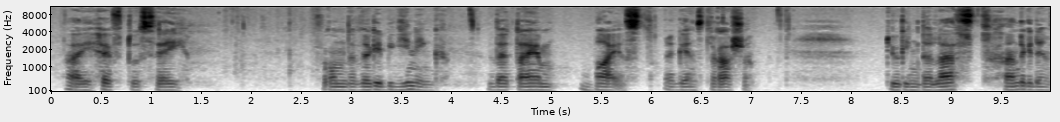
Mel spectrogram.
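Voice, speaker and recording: Noticeable background noise under fairly slow speech. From Romania. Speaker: scale model builder. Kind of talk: video commentary.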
